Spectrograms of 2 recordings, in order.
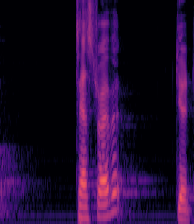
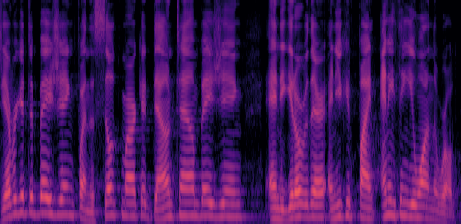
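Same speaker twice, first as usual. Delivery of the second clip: ordinary talk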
